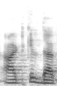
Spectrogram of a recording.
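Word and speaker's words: article: आपको बता डन की कभी भी आप आर्टिकल को आर्टिकल मत पढ़िएगा क्योंकि यहां पर आर साइलेंट होता है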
